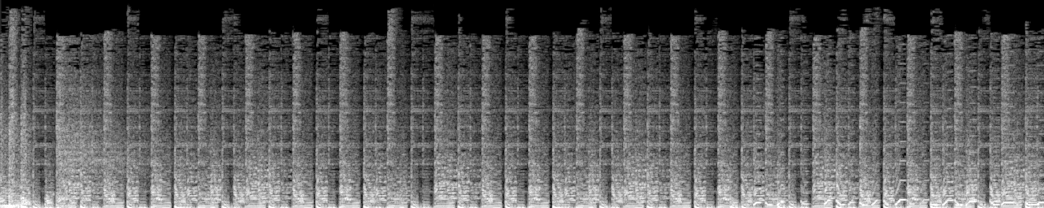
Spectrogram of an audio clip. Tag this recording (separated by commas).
Music, Theme music, Rhythm and blues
